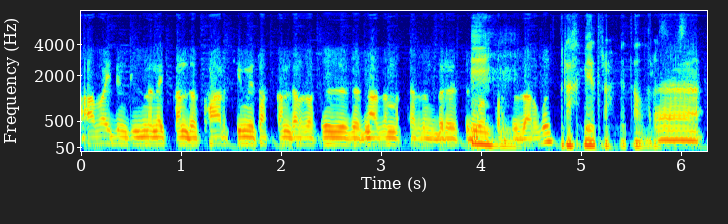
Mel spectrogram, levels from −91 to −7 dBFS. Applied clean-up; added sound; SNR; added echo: none; none; none; none.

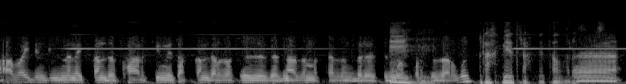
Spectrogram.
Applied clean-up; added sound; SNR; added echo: none; Wind instrument, woodwind instrument; 14 dB; none.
